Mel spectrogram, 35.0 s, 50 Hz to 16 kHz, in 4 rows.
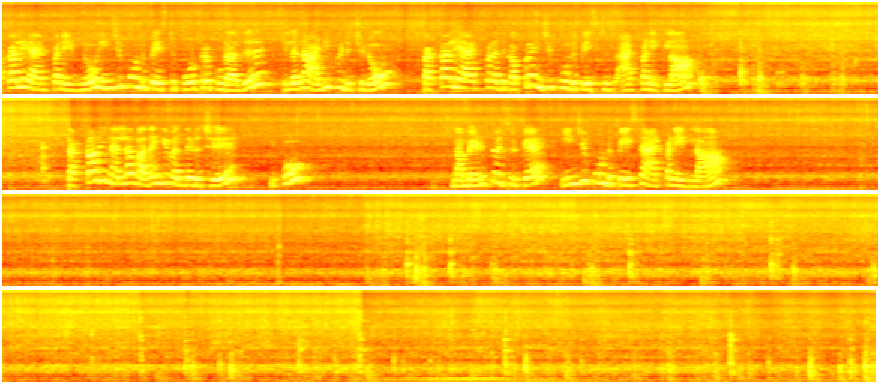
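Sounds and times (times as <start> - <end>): food sizzling in oil: 0.0 - 35.0
spatula scraping pot: 21.2 - 35.0.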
